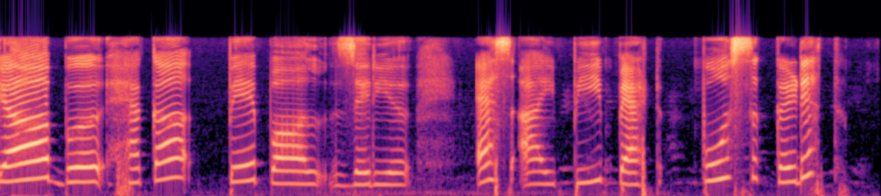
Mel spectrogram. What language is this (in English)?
Kashmiri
